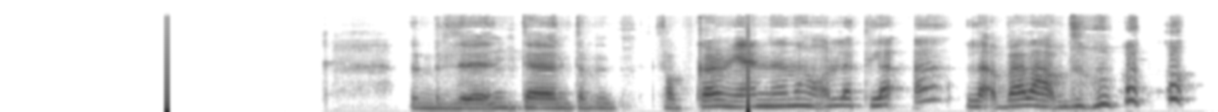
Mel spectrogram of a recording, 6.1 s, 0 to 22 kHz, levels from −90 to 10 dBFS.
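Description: At 0.83 s the speech is interrupted by a single hard bang, and at 3.74 s a second, shorter one follows. Both are invalid numbers at full scale: a calculation produced infinite or invalid values, and the output was forced to the largest possible sample value for a whole processing block. The first lasts about 12 ms, fitting a 512-sample block. The second lasts about 6 ms, fitting a 256-sample block. Both are too short to be heard as anything but one bang.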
